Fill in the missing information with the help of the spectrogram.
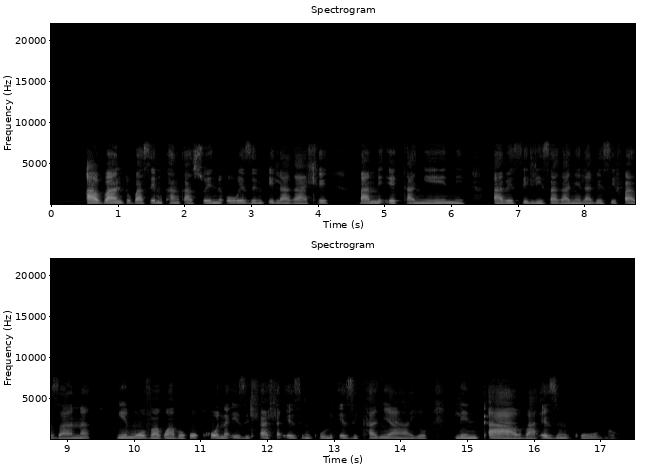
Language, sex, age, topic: North Ndebele, male, 25-35, health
